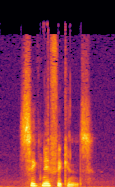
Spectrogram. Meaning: 1. The extent to which something matters; importance 2. Meaning
- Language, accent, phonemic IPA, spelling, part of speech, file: English, US, /sɪɡˈnɪfɪkəns/, significance, noun, En-us-significance.ogg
